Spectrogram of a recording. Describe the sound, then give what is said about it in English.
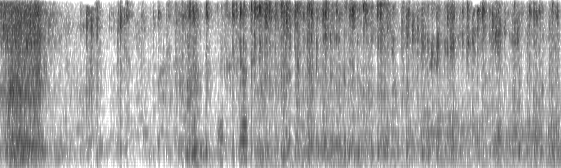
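A red Ford Mustang engine rumbles during a shakedown run at a grudge race, a rough, mid-pitched running sound with a louder burst at the start, heard beneath people talking. “we got another Detroit guy with the red Mustang about to do a shakedown.”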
